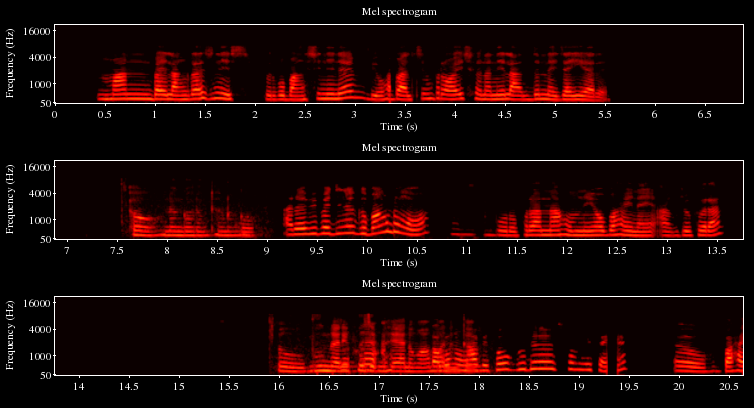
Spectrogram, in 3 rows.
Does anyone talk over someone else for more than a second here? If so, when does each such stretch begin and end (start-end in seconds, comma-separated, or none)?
16.3-18.0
